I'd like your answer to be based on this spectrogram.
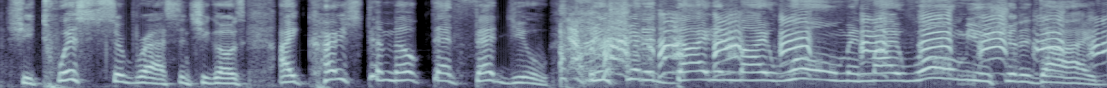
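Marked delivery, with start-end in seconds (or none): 2.1-8.2 melodramatic mother curse. Retold or imitated. Mother cursing her son at dinner, high theatrical wail. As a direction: curse him like a tragic opera mother.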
